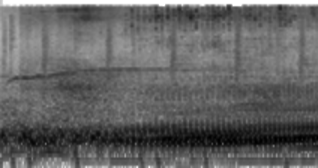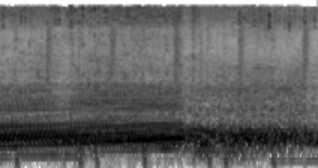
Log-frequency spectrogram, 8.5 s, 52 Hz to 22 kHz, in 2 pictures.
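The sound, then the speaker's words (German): A moped's engine rattles on the A44 motorway, heard while driving behind it: a loud, rough, steady low drone with a gritty rattling texture that continues throughout. “seit 15 Kilometern knattert dieses scheiß Moped vor mir her”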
